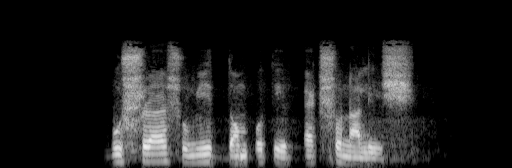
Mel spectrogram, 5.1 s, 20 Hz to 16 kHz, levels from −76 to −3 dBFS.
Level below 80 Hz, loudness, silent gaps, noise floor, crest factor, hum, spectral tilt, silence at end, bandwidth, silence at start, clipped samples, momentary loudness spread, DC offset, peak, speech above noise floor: -64 dBFS; -17 LUFS; none; -89 dBFS; 16 dB; none; -4.5 dB/octave; 1 s; 7.4 kHz; 1.1 s; under 0.1%; 7 LU; under 0.1%; -2 dBFS; 72 dB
